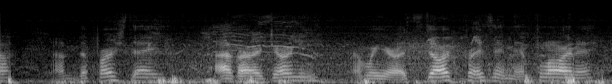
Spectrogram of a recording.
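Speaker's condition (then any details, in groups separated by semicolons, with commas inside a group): ALS; lost use of arms; terminal stage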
